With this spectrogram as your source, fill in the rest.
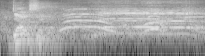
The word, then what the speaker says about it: Duxon: We need to get our ducks in a row, right? That's easiest. It's the easiest way to remember it.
